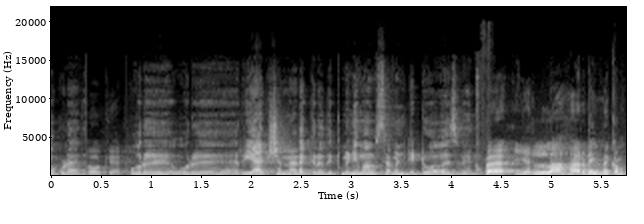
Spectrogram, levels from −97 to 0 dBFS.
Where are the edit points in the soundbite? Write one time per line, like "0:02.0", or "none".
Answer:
0:02.8
0:04.2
